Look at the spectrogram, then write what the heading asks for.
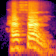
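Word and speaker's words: hasten: उसको बोलते हैं डिपो अगला वर्ड है हैसन सन एच ए एस टी एन यहां पर टी क्या है साइलेंट है तो य पर क्या पढ़ेंगे इसको सनसन माने जल्दी करना फिर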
